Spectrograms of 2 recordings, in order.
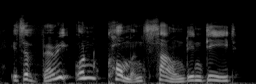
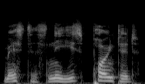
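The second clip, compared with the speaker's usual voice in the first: plain reading voice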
